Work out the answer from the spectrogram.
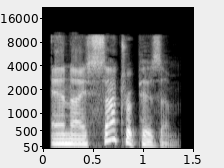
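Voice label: "anisotropism", British English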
